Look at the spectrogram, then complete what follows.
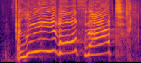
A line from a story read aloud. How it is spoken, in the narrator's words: screamed the queen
